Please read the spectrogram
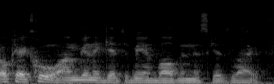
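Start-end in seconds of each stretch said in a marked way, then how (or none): none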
